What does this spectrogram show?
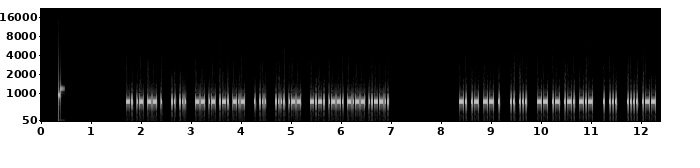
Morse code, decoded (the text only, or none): NAME IS MARK ES HW CPY? NAME IS MARK ES HW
